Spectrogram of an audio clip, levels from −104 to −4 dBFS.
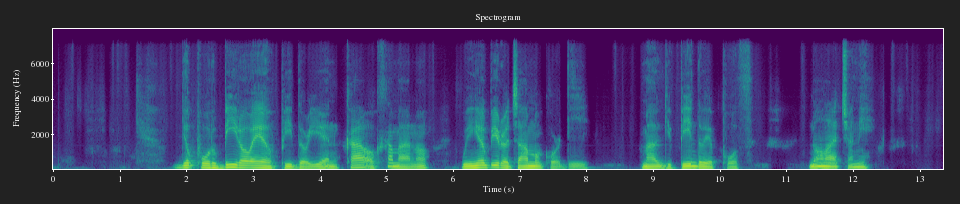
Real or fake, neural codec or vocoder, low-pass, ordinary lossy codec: fake; codec, 16 kHz, 0.5 kbps, X-Codec, HuBERT features, trained on LibriSpeech; 7.2 kHz; none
